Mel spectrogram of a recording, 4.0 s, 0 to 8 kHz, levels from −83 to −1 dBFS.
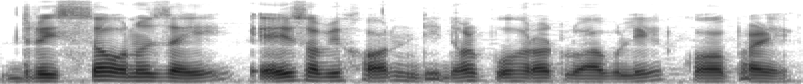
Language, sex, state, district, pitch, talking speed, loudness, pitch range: Assamese, male, Assam, Kamrup Metropolitan, 115 Hz, 150 wpm, -18 LUFS, 110-130 Hz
